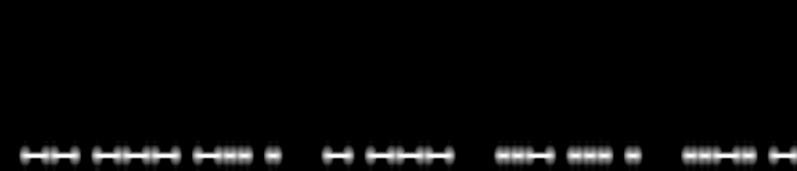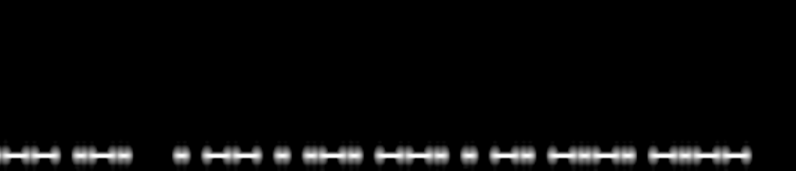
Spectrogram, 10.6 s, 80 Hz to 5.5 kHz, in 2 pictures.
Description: Morse code, heard as a keyed tone, about 25 wpm, 600 Hz. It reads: MODE TO USE FOR EMERGENCY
